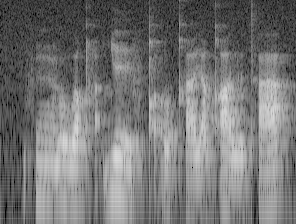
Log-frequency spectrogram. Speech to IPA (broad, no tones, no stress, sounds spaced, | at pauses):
f ũː lˠ uː qʰ ɛ̰ ʎ eː f qʼ ṵ lˠ qʰ eː qʼ ɐ l ʏ tʰ a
